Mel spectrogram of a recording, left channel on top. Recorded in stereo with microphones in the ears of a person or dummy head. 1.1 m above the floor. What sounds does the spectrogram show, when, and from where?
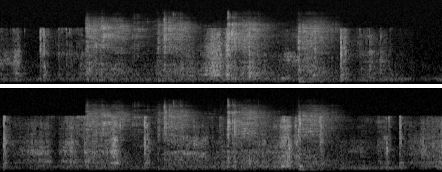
0.8 s footsteps: 25° left (ahead or behind), 3 m; by 3.4 s centre (ahead or behind), 4 m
